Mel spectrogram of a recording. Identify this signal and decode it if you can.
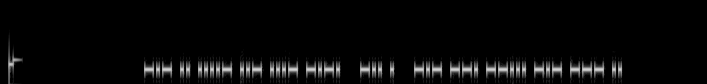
Morse code, heard as a keyed tone, about 40 wpm, 700 Hz. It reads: KI4UVC DE KG7KOI
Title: USA Callsign DE Callsign - 6 Characters - 40wpm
